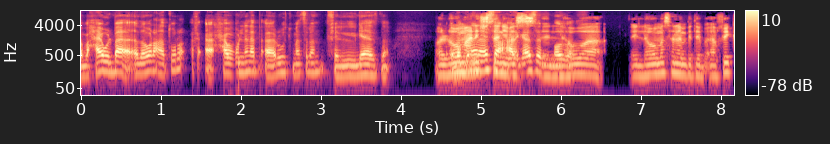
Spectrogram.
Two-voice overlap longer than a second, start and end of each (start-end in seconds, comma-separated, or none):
4.6-6.4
